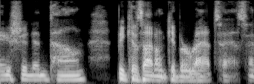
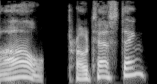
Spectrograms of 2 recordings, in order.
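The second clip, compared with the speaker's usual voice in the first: slow, higher, knowing clerk's question; curious store clerk; 7 semitones higher than usual. Retold or imitated. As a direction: draw out the question like a nosy clerk. Clerk eyeing the customer's purchase.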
